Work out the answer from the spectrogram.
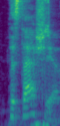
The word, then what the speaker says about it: pistachio: Pistachio. Pistachio. Pistachio도 아니고 pistachio라고. SH 발음이지? It's more of a sh. Pistachio. Pistachio. It's spelled CH, but it's an SH.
